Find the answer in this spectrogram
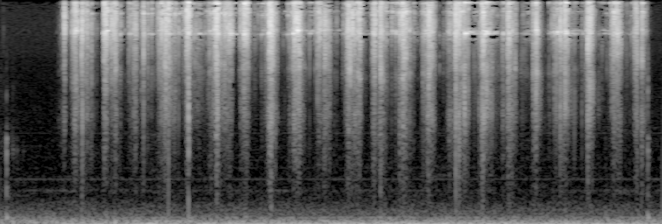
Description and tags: change being rattled
change, trace, yes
